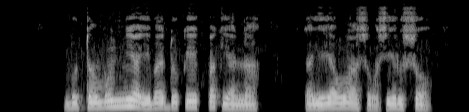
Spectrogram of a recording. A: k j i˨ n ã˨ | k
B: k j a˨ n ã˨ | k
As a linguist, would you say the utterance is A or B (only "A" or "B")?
B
